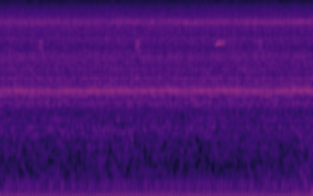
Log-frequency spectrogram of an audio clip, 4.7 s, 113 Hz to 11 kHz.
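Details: Car after fitting a remanufactured alternator and new drive belt tensioner, charging at 14 volts: steady, even low hum at idle with no squeal or bearing rumble from the belt side; the engine idles cleanly.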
